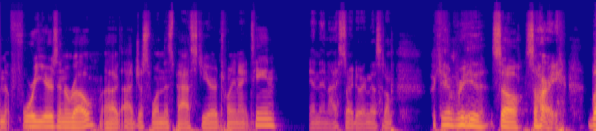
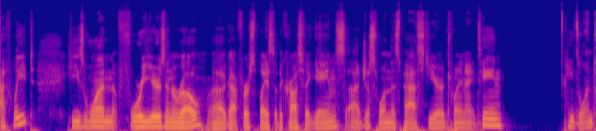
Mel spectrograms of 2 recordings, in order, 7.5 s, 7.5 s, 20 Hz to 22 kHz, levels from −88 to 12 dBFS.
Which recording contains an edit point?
first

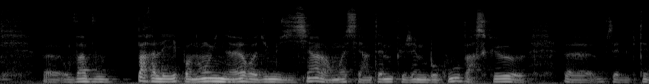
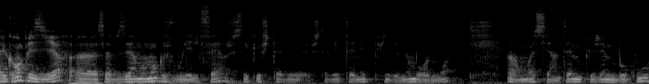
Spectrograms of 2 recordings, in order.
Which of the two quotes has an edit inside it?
second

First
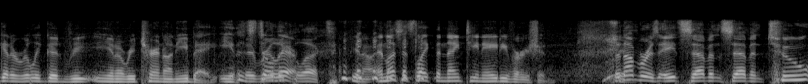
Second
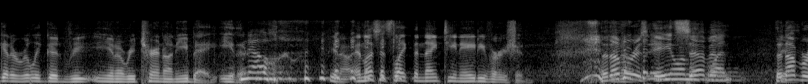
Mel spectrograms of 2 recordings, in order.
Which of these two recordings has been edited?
first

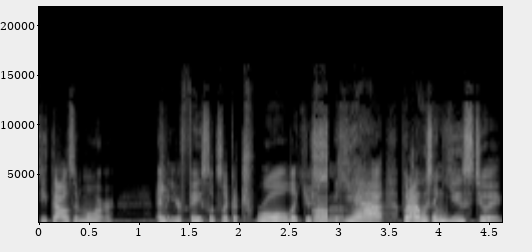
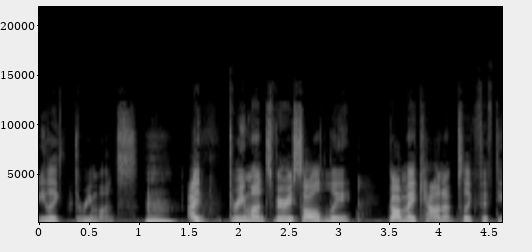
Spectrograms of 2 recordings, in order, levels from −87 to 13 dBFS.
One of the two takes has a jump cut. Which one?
first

